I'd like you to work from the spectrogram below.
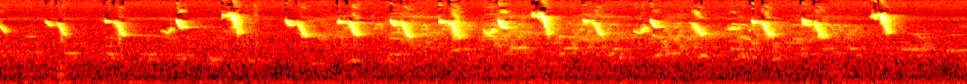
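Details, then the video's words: Saffron finch in a rural backyard singing a loud, continuous series of high, sharp, falling chips, roughly three a second, some doubled or slightly lower, over a quiet background with a soft low hum. "CANÁRIO DA TERRA"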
